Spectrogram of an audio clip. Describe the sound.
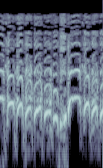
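A voice imitates Woody Woodpecker's cackling laugh: a loud, rapid string of high, bouncy staccato syllables, about eight per second, repeating for two seconds with one brief break midway.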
